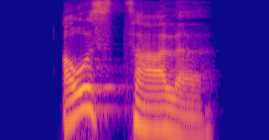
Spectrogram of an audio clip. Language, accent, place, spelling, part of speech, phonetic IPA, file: German, Germany, Berlin, auszahle, verb, [ˈaʊ̯sˌt͡saːlə], De-auszahle.ogg
- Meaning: inflection of auszahlen: 1. first-person singular dependent present 2. first/third-person singular dependent subjunctive I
